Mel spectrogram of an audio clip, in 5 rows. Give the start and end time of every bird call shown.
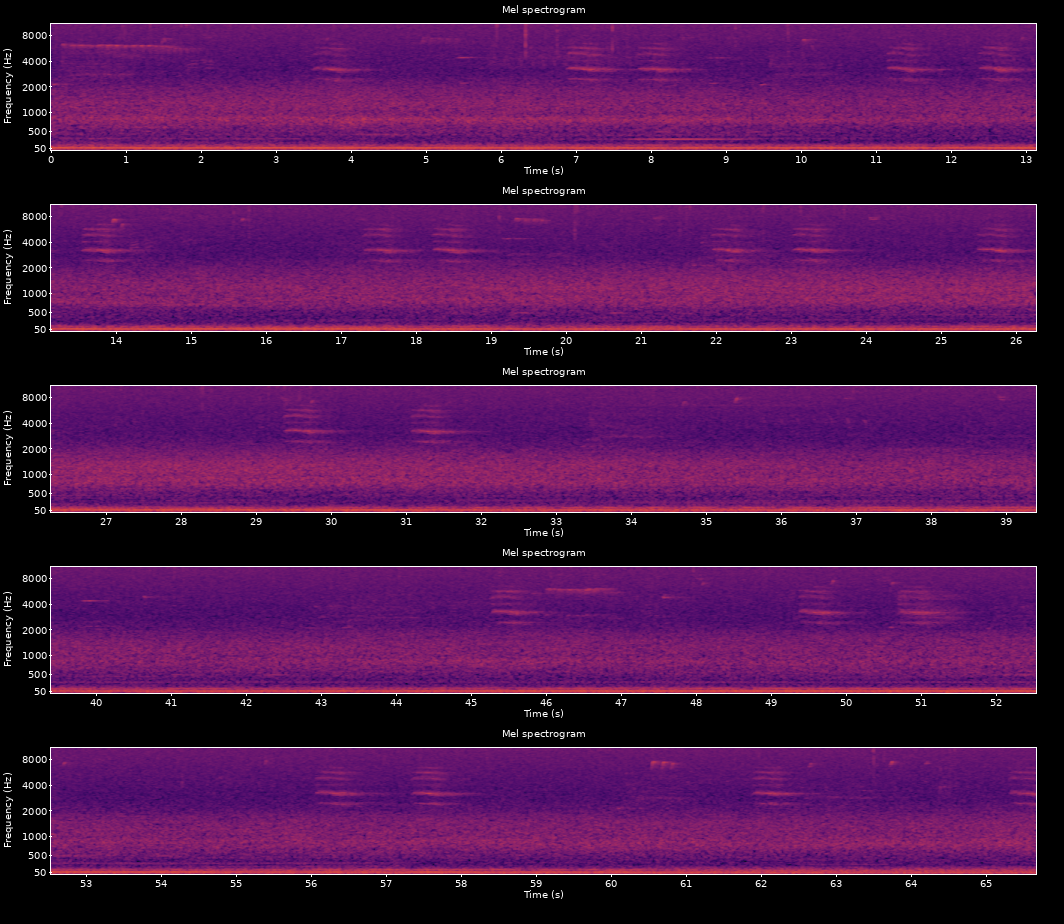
0.0s-1.8s: Downy Woodpecker (Dryobates pubescens)
3.5s-32.0s: Blue Jay (Cyanocitta cristata)
45.2s-58.3s: Blue Jay (Cyanocitta cristata)
45.5s-46.8s: Downy Woodpecker (Dryobates pubescens)
60.3s-65.7s: Black-capped Chickadee (Poecile atricapillus)

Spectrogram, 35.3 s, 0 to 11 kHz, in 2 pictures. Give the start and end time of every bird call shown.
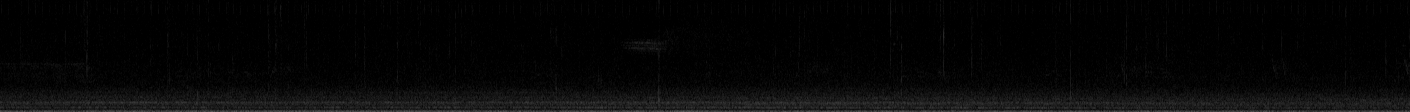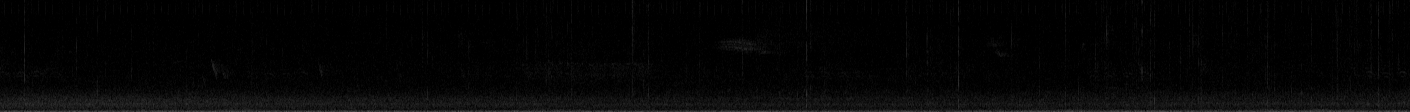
7.6s-9.1s: Blue-winged Warbler (Vermivora cyanoptera)
19.8s-22.0s: American Goldfinch (Spinus tristis)
26.4s-27.9s: Blue-winged Warbler (Vermivora cyanoptera)

